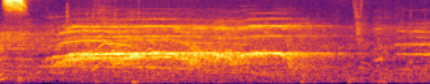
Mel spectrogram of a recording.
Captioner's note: audience cheering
